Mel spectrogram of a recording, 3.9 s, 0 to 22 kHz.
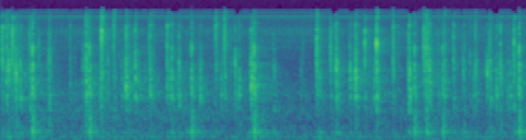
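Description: A compact 60% plastic mechanical keyboard with pastel keycaps and a white plastic case is typed on continuously with both hands, using fingertips and long nails. The result is a quick, irregular run of sharp, short clicks and clacks with a low body and bright tops, each dying away almost at once.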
